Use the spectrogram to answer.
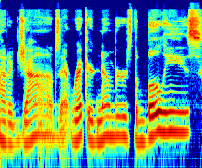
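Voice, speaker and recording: Recorded very cleanly against a silent background, a woman speaks with a medium pitch and ordinary pitch variation, the sound dry and close with no echo. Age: 50s. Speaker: online commentator. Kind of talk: live stream monologue. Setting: livestream. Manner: slow; halting.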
